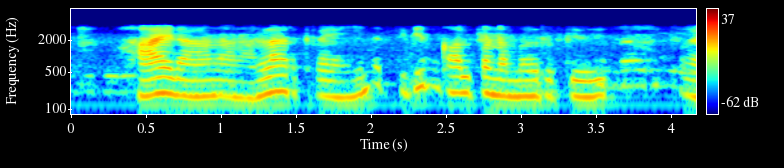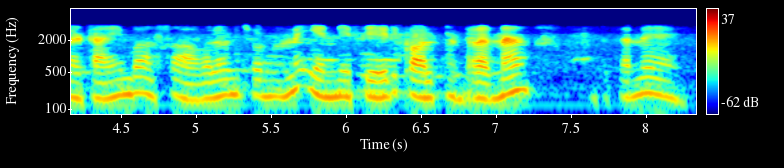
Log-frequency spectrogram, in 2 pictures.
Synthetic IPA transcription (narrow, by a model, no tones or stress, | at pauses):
haːjɪɽãːnãːnɐlːãːɪɾɯkːɪɾẽːɛnːɐpɪɾɪjɐmkaːlpɐɳːɐmɐɪɾɯkːɯ | ʈɐɪmbaːsɐ̃ɐʋɐloːnːɯsɔnːɐːnːaɛnːɛt̪eːɽikaːlpɐɳːɾẽːnːaːɐðɯt̪ːanːe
